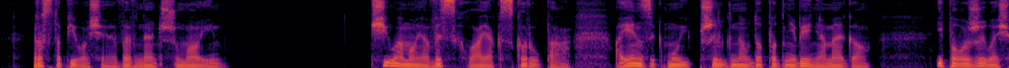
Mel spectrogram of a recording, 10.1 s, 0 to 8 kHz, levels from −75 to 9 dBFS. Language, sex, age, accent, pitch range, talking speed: Polish, male, 30-49, native, 80-100 Hz, 115 wpm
